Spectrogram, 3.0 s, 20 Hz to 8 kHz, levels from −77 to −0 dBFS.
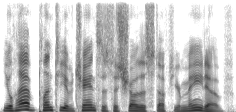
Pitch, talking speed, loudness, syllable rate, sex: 150 Hz, 245 wpm, -19 LUFS, 5.3 syllables/s, male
